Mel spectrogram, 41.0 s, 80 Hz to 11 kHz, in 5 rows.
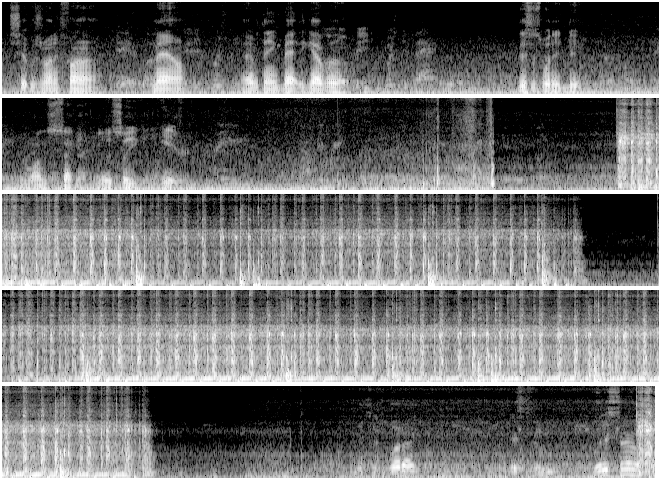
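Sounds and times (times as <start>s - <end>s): engine cranking on starter: 15.8s - 23.8s, 24.6s - 34.8s, 40.6s - 41.0s.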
